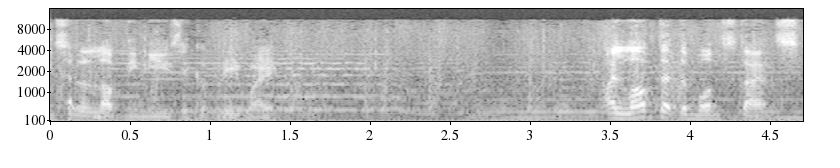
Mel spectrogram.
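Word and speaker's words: Liyue: The only reason I remember Leeway is because it's spelt weird. It's spelt with a Y, and it's pronounced with a W.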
